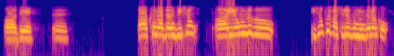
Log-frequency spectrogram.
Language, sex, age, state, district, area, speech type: Bodo, female, 45-60, Assam, Baksa, rural, conversation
